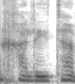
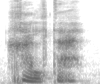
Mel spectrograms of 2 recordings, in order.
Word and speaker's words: خریطه: در بخشی از نواحی افغانستان مثل هرات به آن خلیطه می‌گویند و در بعضی نواحی مثل کابل خلطه.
